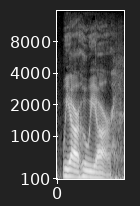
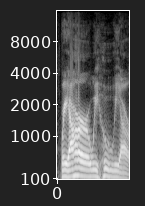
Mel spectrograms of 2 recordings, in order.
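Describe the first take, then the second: First: It is said in a normal voice. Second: It is said in a pirate voice.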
